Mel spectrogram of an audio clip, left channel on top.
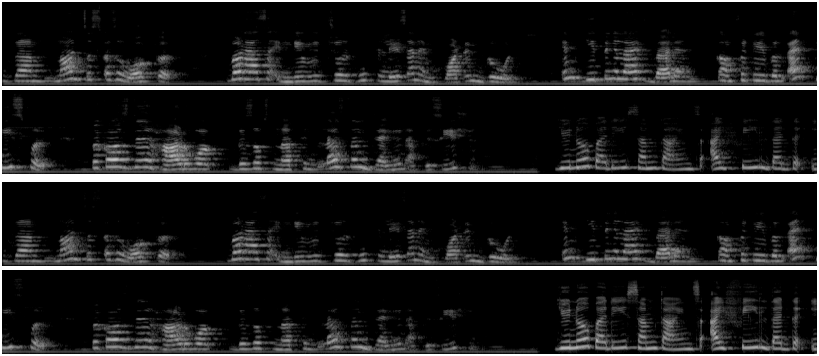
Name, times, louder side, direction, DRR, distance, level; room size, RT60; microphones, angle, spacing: voice 1, 0.0-1.7 2.3-5.2 5.6-8.7 9.0-12.9, left 4 dB, 35° left, 0.5 m, -33 dB
voice 2, 13.7-16.3, right 5 dB, 85° right, 0.7 m, -32 dB
13.0 x 13.0 x 4.7 m
head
